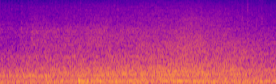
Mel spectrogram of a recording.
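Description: A road flare hisses and sputters as it burns.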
